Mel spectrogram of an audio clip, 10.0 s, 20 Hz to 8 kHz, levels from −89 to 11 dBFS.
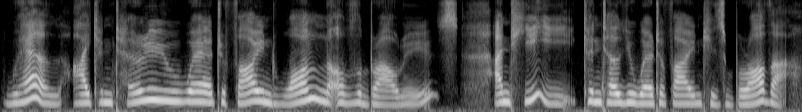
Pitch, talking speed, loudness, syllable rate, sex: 205 Hz, 130 wpm, -17 LUFS, 3.0 syllables/s, female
